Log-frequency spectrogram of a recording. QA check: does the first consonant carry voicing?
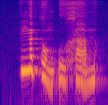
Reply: yes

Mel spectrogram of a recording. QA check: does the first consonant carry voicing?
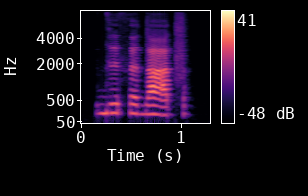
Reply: yes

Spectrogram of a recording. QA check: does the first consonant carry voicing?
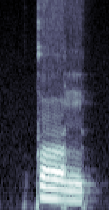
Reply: no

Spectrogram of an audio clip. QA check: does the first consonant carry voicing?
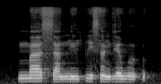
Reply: yes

